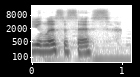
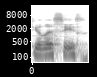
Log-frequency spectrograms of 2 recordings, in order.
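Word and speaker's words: Ulysses: huh yeah yeah yeah ulyses is that is that how you say it we always said yis no it's ulyses it's that it's that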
